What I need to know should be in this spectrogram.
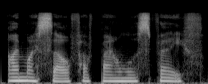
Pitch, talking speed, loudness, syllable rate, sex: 155 Hz, 145 wpm, -21 LUFS, 3.7 syllables/s, male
